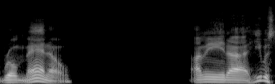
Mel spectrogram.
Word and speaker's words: Romano: place Romano that's that's by the way that's how you say it not Romano but Romano I mean uh he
